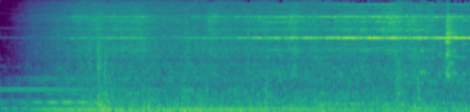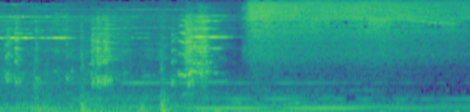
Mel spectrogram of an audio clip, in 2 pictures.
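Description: A train rolls into a station, its wheels squealing in sustained high-pitched screeches over a low rumbling of carriages, ending with a loud hissing burst of air brakes. No one speaks.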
